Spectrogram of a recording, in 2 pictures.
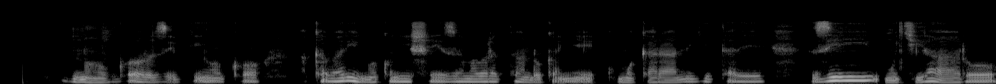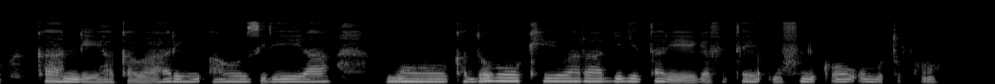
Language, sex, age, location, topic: Kinyarwanda, male, 18-24, Nyagatare, agriculture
